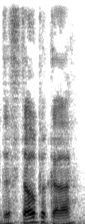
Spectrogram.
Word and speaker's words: Dystopica: and all that you know um uh with dystopic pronounced it right this time yes you did um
